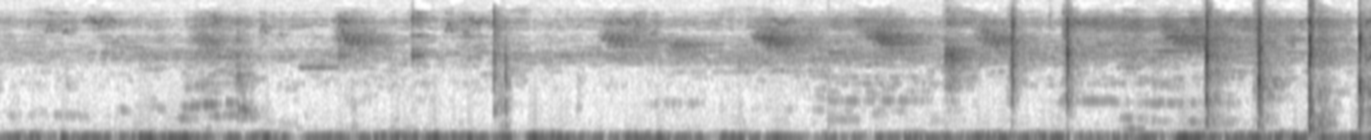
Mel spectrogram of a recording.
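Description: Steady low rumble with faint high bird chirps scattered through it, then a few sharp clicks near the end.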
